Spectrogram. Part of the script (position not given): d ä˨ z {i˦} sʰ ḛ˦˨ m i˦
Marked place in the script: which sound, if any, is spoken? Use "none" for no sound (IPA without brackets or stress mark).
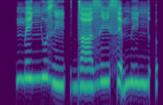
i˦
